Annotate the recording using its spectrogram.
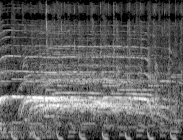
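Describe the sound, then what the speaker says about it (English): A crowd at a K-pop pop-up event cheers and shouts with excited whoops, a loud continuous roar with a steady beat of music thumping underneath. "So can I have a round of applause, please?"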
